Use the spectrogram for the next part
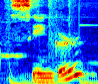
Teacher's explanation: Let your lips and teeth stay in a relaxed position and your jaw drops a little. Since the back of your tongue is blocking your throat, let the air flow out through your nose. Your voice is on, so you should feel vibration in your throat. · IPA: /ŋ/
